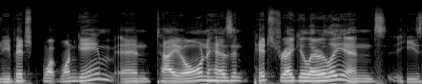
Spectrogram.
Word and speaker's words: Taillon: Taillon.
